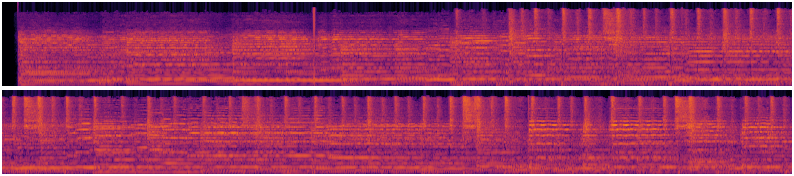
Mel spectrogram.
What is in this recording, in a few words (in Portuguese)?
Quarteto teclado e percussao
